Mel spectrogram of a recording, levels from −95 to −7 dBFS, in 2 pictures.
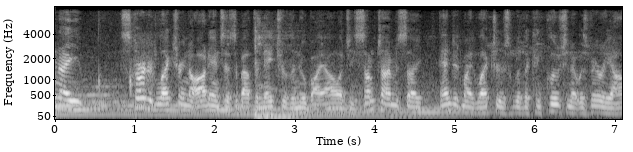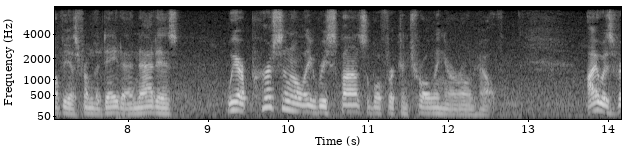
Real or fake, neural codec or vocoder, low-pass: real; none; 7.2 kHz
